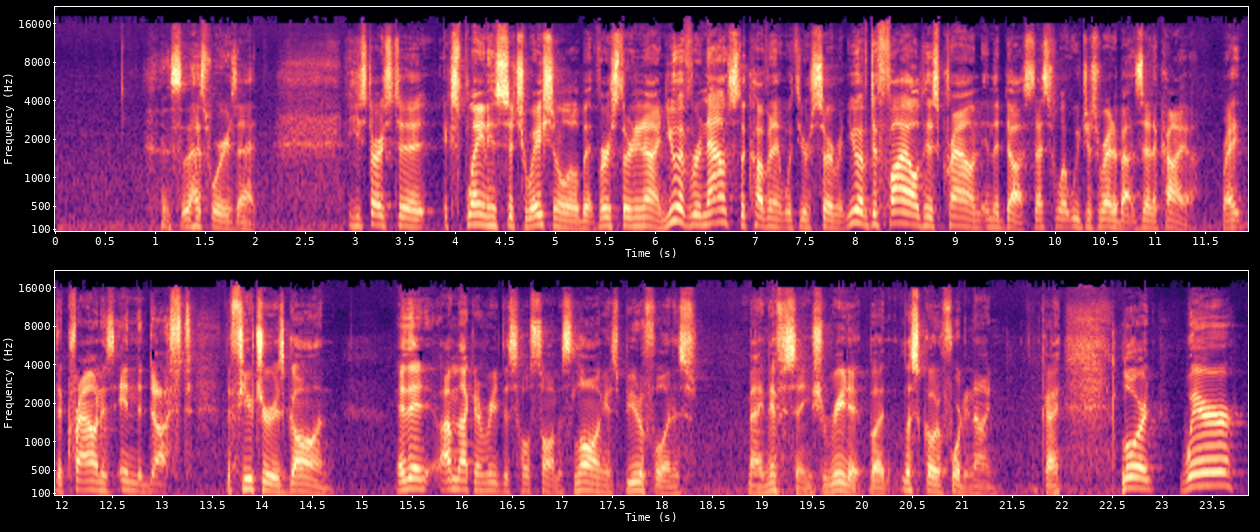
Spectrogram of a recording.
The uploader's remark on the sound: originally taught at the Atlanta Bible College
